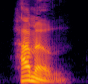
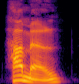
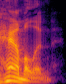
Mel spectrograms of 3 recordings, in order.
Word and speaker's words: Hameln: In German, I'm going to do my best here, is Hameln, with a soft N. – Pretty good. – I'll just see how many emails come rolling in from our dear German listeners. Yeah, but that's the pronunciation in German.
